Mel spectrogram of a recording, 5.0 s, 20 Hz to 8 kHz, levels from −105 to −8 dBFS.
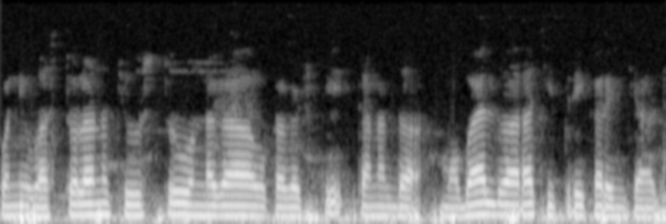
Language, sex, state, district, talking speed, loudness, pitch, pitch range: Telugu, male, Andhra Pradesh, Anantapur, 95 wpm, -19 LUFS, 135 Hz, 125-145 Hz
